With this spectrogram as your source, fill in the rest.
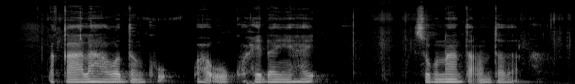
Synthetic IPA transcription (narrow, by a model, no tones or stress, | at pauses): ɖɑqɑːlɐɦɐwɑd̪ːɐŋkʰʊ̰ | wɑħɑ̰ʔṵːkʰʊħɪɖɐnjɐɦɛj | sʊɡnaːnt̪ʰɐ̰ʕʊ̰nt̪ʰɐðɐ̰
